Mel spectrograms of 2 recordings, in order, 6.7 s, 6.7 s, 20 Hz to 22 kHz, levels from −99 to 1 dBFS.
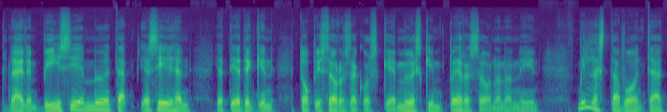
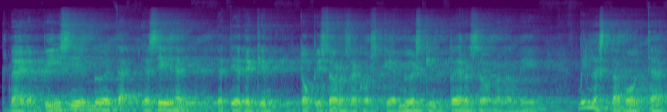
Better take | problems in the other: first | room echo; noticeable; dies away in 1.9 s // off-mic speech; somewhat distant

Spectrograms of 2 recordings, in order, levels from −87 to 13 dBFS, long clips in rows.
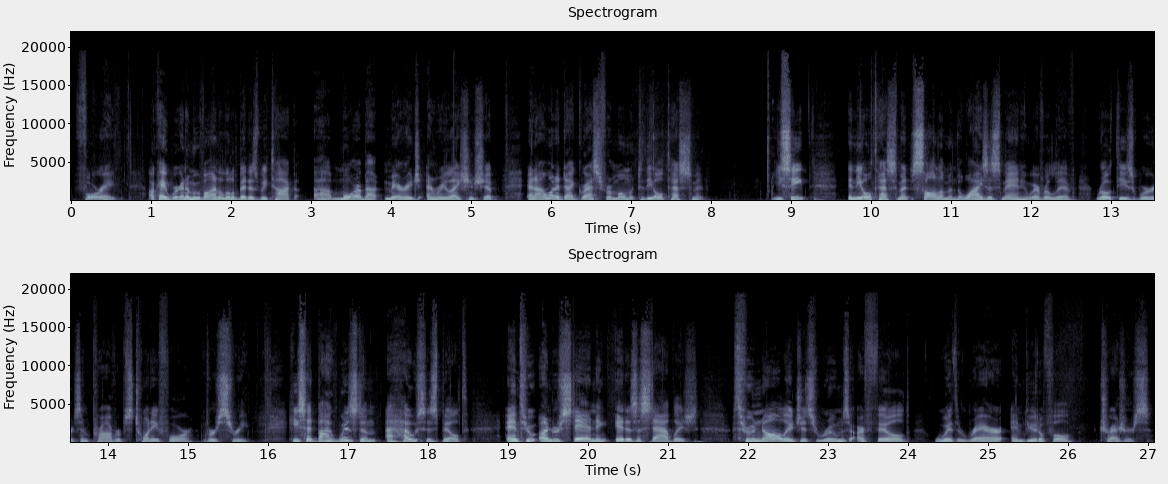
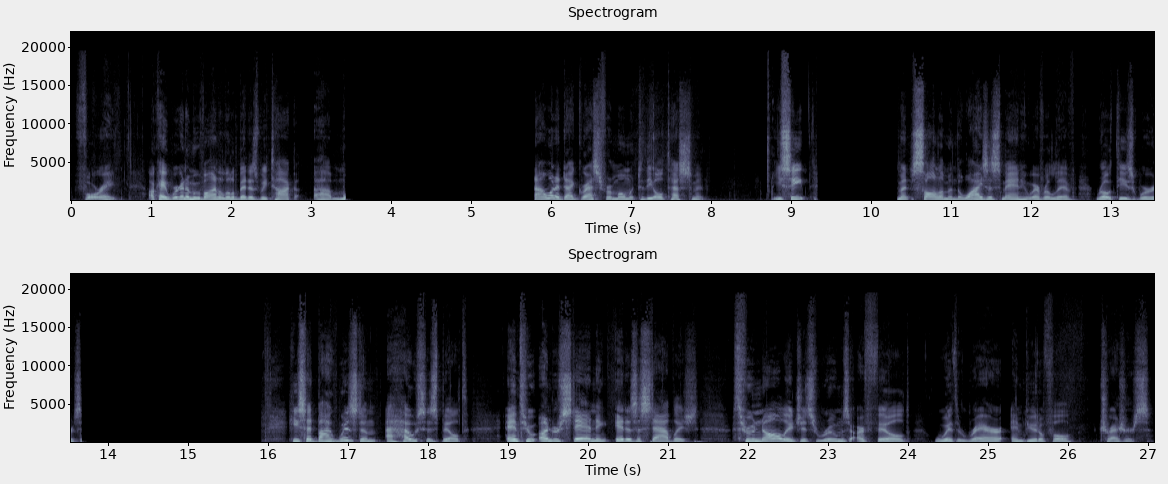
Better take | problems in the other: first | audio cutting out; at 3.5 s for 2.5 s, at 9.5 s for 1 s and at 14 s for 2.5 s

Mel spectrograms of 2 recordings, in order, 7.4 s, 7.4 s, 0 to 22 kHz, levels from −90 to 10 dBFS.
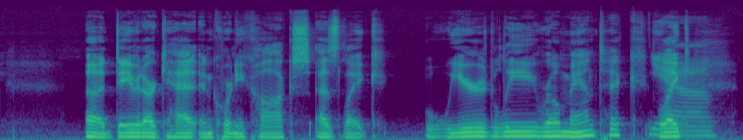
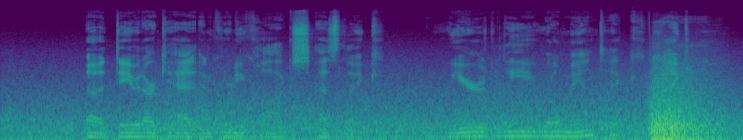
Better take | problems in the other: first | wind noise on the microphone; heavy; 3 dB above the speech

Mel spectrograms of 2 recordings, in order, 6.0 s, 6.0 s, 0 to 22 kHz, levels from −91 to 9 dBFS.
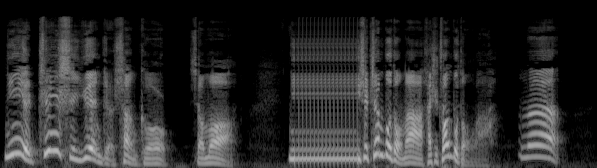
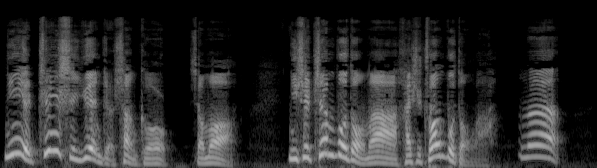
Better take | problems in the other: second | audio freezing; at 3 s for 0.5 s

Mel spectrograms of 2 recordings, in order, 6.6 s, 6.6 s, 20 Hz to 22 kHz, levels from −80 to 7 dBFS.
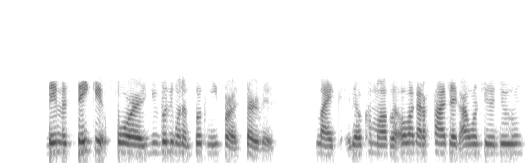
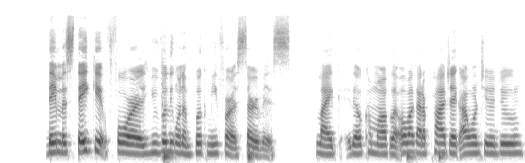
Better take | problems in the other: second | phone-call audio; poor line; nothing above 3 kHz

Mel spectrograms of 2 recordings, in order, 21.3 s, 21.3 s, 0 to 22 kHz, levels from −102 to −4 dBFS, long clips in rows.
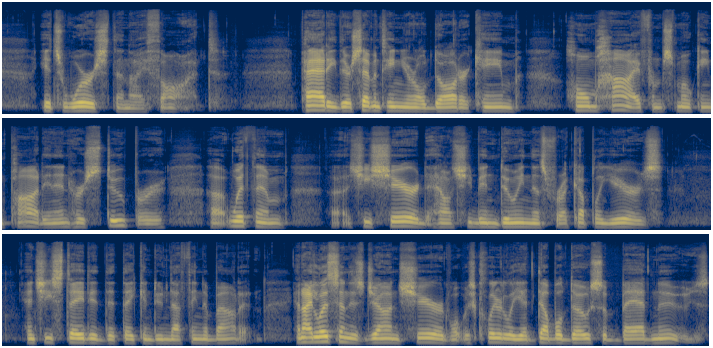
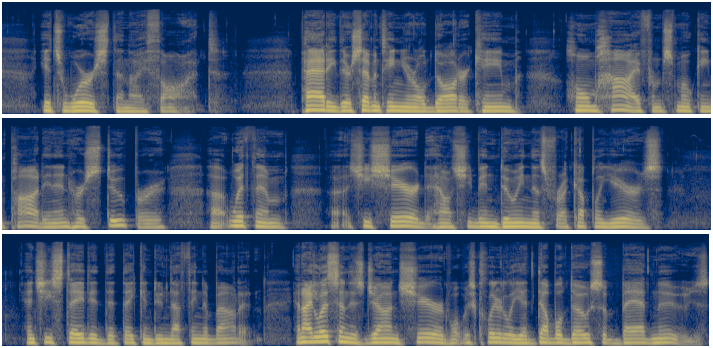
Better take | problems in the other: second | thin; somewhat; fading below 250 Hz

